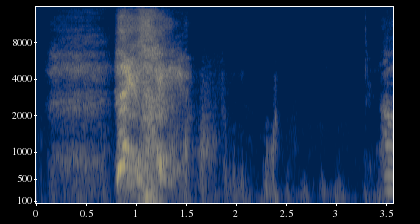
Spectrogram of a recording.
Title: Sneezing causes world domination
